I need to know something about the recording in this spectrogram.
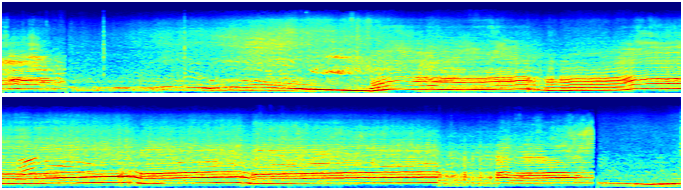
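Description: A rally car's engine revs hard, shifting gears as the car speeds past and away.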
